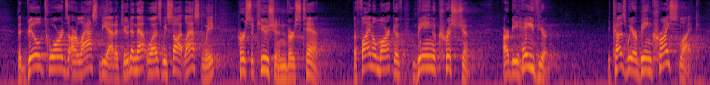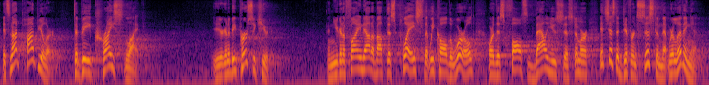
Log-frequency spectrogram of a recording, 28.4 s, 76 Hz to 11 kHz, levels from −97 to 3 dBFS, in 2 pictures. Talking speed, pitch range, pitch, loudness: 155 wpm, 125-190 Hz, 160 Hz, -30 LUFS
